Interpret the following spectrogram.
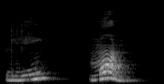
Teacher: nuestra última sílaba es mon y es la más fuerte Li mon por lo tanto se considera una palabra aguda la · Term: sílaba tónica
